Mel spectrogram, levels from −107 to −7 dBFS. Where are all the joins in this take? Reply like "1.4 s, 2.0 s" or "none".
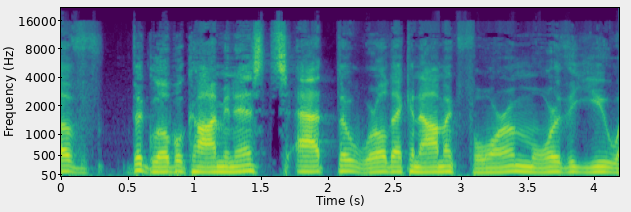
none

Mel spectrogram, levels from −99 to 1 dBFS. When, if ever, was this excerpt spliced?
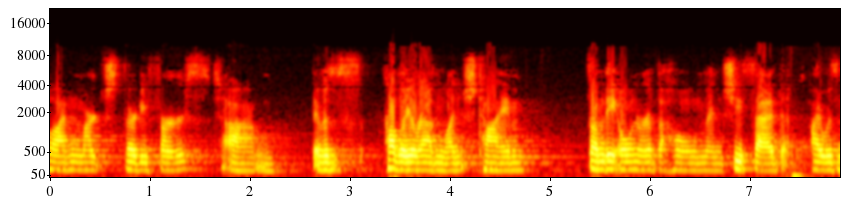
none

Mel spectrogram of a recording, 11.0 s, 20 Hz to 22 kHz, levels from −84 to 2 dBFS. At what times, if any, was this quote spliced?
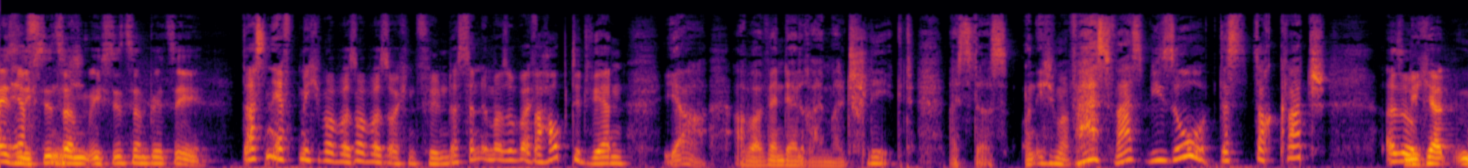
2.6 s, 4.0 s, 6.0 s, 7.1 s, 8.3 s, 9.4 s

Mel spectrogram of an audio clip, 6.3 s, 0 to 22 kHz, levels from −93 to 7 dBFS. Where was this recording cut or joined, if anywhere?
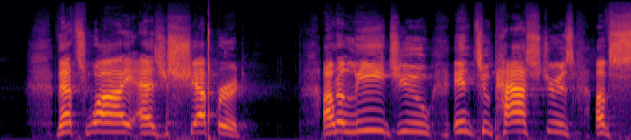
1.7 s, 3.3 s, 4.9 s

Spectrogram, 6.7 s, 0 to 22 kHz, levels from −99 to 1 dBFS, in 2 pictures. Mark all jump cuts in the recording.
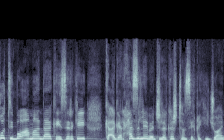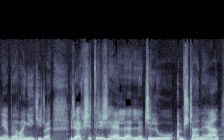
4.0 s

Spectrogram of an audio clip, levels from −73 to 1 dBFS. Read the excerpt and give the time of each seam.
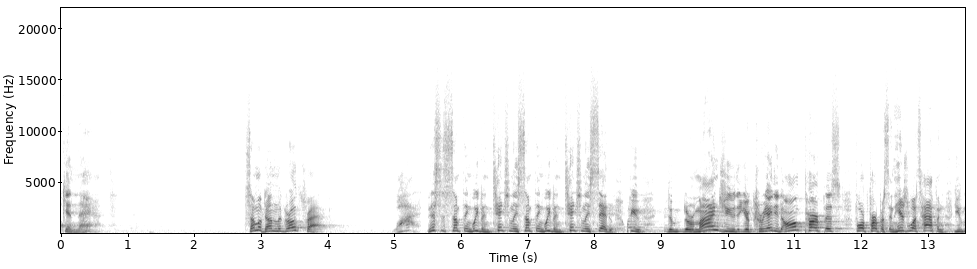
3.0 s, 5.4 s, 6.9 s, 8.5 s, 9.0 s

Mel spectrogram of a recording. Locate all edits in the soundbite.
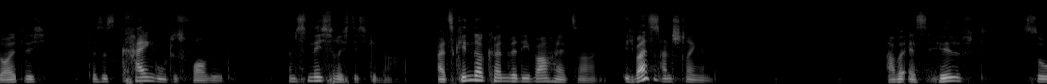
4.2 s, 4.8 s, 6.1 s, 6.6 s

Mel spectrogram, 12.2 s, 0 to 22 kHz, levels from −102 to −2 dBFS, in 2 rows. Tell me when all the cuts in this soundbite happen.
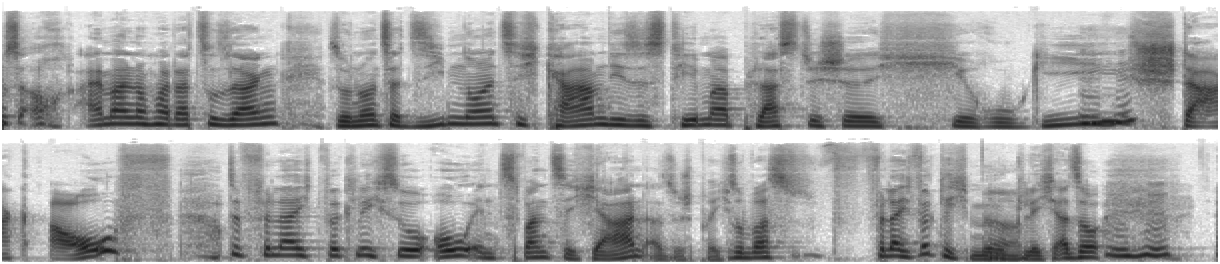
7.2 s, 9.7 s

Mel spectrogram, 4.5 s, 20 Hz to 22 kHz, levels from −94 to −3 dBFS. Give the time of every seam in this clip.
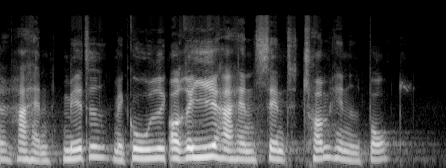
1.7 s

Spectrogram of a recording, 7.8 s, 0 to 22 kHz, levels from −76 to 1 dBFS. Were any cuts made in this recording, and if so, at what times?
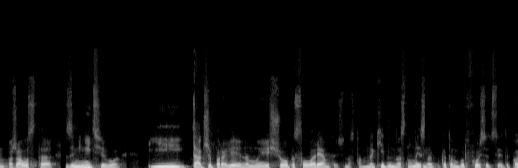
0.9 s, 4.4 s, 6.3 s

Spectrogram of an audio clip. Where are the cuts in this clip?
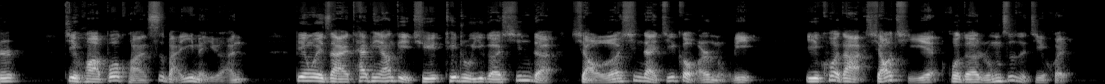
none

